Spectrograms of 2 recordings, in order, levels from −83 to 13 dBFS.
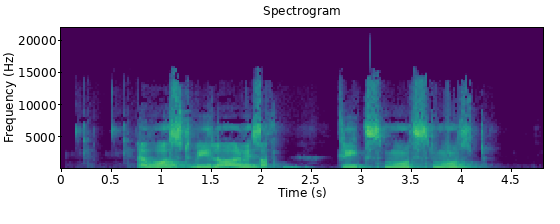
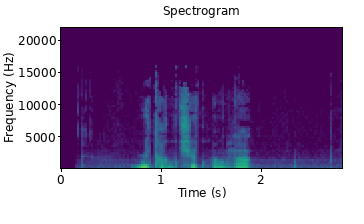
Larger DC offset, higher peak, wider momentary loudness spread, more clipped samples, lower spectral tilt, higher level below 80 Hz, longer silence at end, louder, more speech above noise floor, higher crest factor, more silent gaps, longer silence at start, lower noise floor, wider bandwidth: neither; first, 0 dBFS vs -8 dBFS; first, 21 LU vs 7 LU; neither; second, -2.5 dB/octave vs -5.5 dB/octave; first, -44 dBFS vs -68 dBFS; second, 0.6 s vs 0.95 s; first, -17 LUFS vs -27 LUFS; first, 50 dB vs 33 dB; about the same, 20 dB vs 22 dB; neither; second, 0.5 s vs 0.7 s; first, -67 dBFS vs -58 dBFS; first, 16 kHz vs 14.5 kHz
